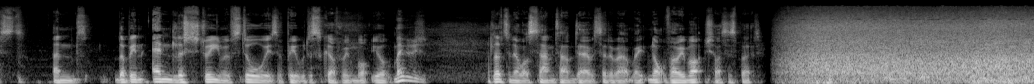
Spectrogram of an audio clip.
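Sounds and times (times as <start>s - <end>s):
speech: 0.0s - 8.1s
waves breaking on a beach in Cornwall: 7.7s - 10.3s.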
